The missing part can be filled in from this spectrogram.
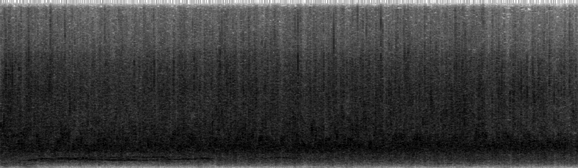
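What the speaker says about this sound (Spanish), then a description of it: "pido un aplauso para Elena González y Álvaro Ballester" An audience at a Christmas concert of a municipal school of music and dance claps loudly and continuously for nearly nine seconds, a thick sustained applause with a brief tonal murmur early on.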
